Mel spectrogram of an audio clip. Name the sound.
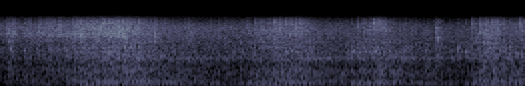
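truck engine starting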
